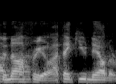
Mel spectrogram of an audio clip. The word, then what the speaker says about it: D'Onofrio: So when she meets Dawson, oh Lord, Vincent, whatever his name is, Del Frio. It's spelled D'Onofrio. D'Onofrio. I don't know how. D'Onofrio.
